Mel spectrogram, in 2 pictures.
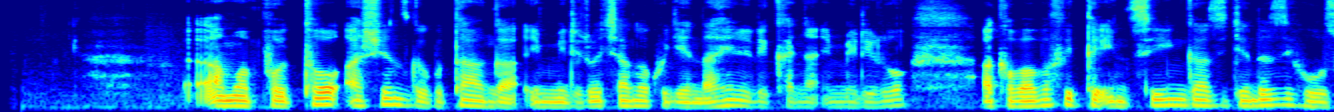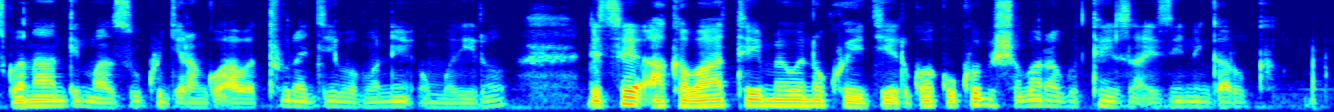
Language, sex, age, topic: Kinyarwanda, male, 25-35, government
